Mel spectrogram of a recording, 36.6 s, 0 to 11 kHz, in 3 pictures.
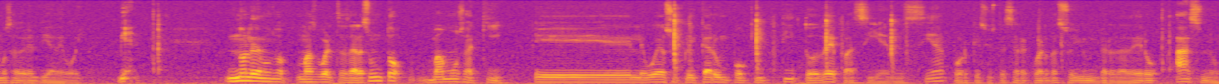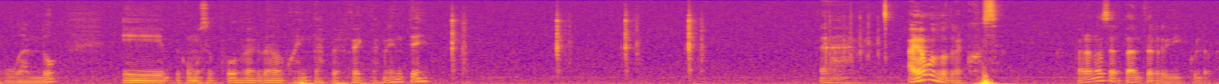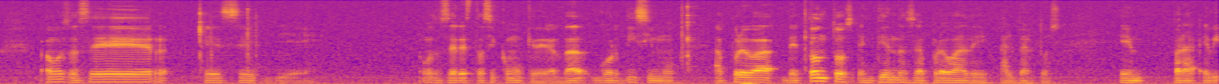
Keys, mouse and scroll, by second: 2.3 p, 7.5 space, 8.3 space, 9.0 space, 11.1 Escape, 12.3 p, 17.5 space, 18.5 space, 19.2 space, 21.1 Escape, 22.9 middle click, 24.2 right click, 25.6-26.2 scroll down 2, 27.1 s, 27.6 y, 29.5 click, 31.9 KP_0, 33.1 p.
